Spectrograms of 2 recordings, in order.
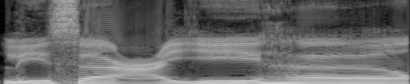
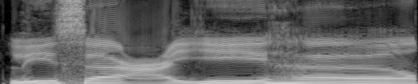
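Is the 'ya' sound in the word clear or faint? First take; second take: clear; clear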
